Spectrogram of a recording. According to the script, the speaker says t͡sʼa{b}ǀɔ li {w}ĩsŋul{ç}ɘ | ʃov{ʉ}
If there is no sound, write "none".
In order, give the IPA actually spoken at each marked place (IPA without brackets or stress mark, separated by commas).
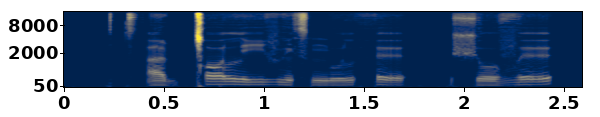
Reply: ɖ, v, h, ɘ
